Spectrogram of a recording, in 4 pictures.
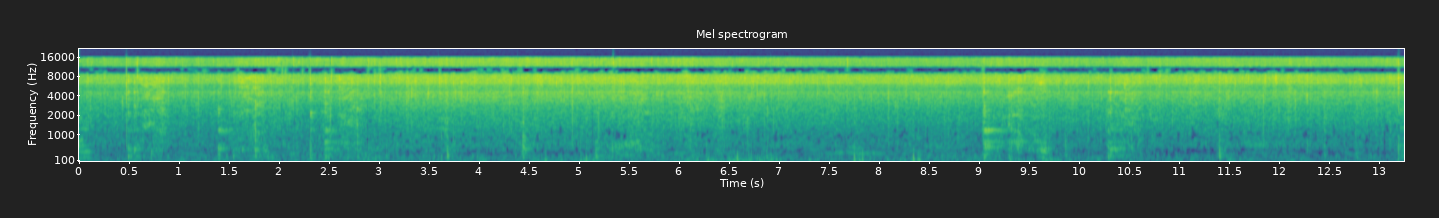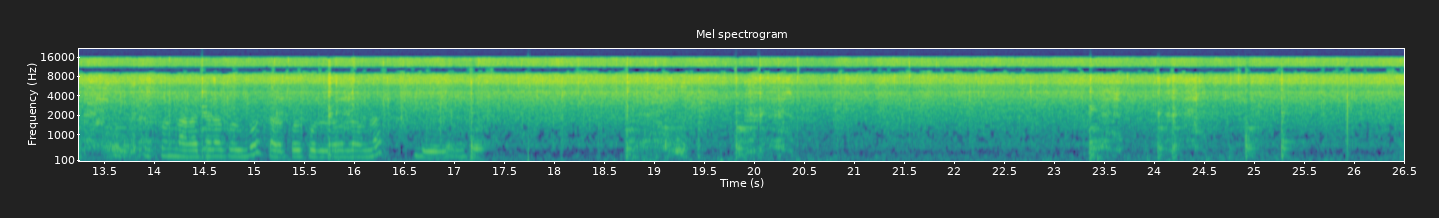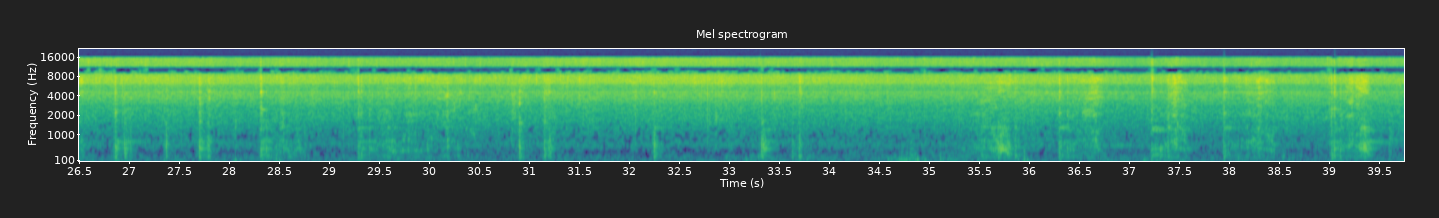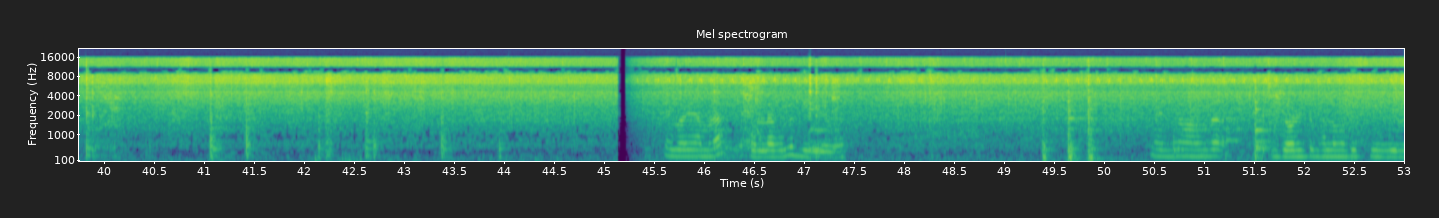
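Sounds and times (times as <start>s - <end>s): onions sizzling in hot oil: 0.0s - 53.0s
spatula scraping and knocking pan: 0.5s - 2.9s, 18.7s - 20.4s, 35.4s - 40.2s.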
